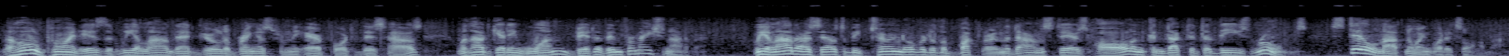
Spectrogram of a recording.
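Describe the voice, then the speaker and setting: A brisk, level-headed leader of adventurers, talking fast with a lively, mid-pitched voice. There is a faint hiss behind him, as on an old radio serial. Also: male voice, rough recording. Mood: reasoning. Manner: brisk, reasoning, commanding. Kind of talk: 1940s radio acting.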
